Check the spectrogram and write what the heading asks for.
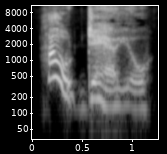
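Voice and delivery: low, slow snarl; a hint of a snarling rival. A narrator's reading. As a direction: spit it out like an insulted dealer. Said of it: "snarled the well-dressed, mustached man".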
